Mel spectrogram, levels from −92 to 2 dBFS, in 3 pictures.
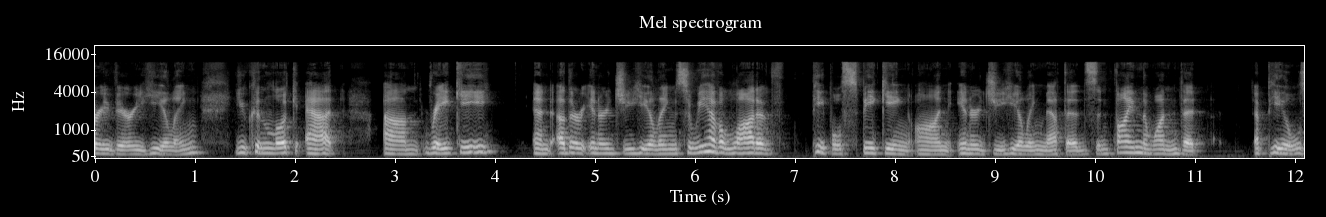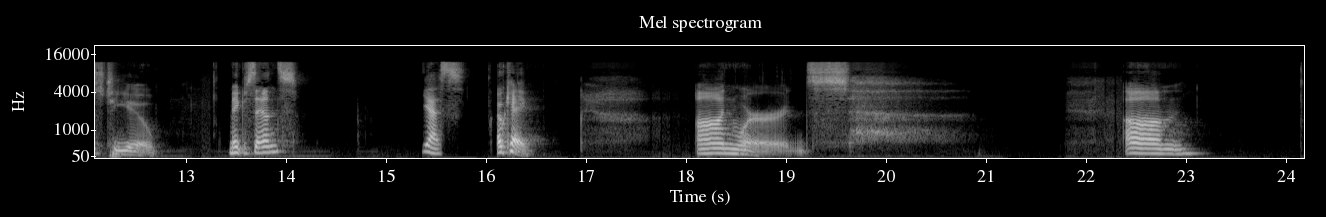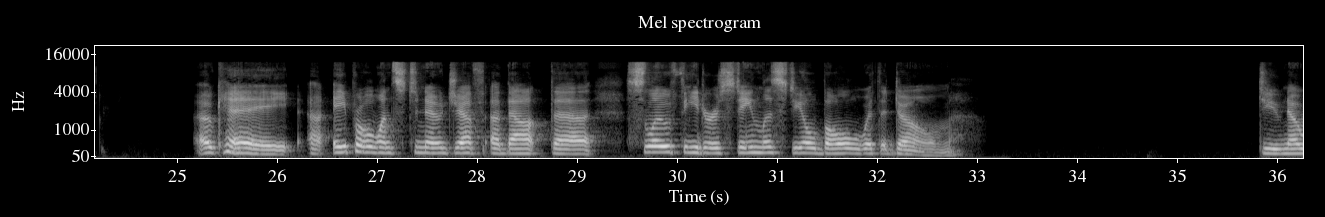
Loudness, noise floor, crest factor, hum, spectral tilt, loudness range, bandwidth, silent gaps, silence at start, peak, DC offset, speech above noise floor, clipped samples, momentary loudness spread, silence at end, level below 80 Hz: -24 LUFS; -85 dBFS; 20 dB; none; -4 dB/octave; 7 LU; 12.5 kHz; none; 0 s; -4 dBFS; under 0.1%; 61 dB; under 0.1%; 13 LU; 0 s; -68 dBFS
